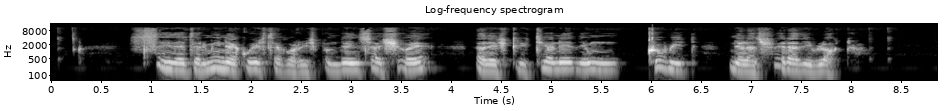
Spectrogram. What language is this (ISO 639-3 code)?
ita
